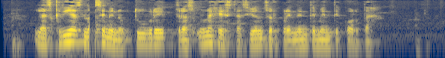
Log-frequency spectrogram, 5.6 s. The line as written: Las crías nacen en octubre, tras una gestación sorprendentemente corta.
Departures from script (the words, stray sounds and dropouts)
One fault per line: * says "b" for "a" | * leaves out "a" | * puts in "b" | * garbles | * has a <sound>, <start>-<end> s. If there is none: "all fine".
* has a dropout, 1.1-1.2 s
